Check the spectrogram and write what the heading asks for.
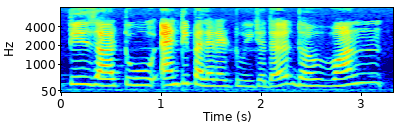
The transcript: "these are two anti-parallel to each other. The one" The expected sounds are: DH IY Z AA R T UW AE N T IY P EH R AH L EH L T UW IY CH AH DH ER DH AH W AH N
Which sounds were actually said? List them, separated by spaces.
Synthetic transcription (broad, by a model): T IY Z AA R T UW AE N T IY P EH L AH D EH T T UW IY CH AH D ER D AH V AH N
